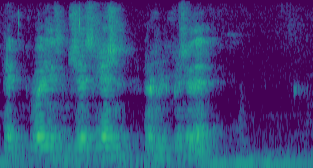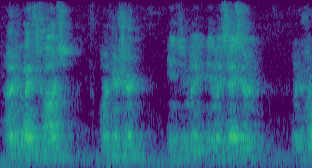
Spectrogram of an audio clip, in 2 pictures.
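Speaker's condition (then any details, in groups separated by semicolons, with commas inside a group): Traumatic brain injury; climbing accident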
